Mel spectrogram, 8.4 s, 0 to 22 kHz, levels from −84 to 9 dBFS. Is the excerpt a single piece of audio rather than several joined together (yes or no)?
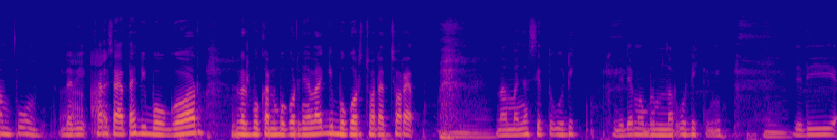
yes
